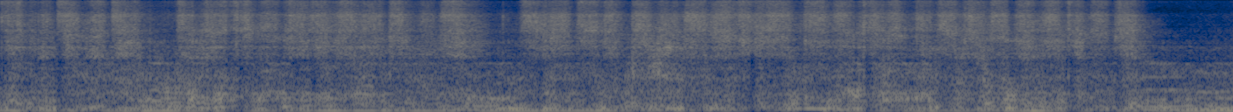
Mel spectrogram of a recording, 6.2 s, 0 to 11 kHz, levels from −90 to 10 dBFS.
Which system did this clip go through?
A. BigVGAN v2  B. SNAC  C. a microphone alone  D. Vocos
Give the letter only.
B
